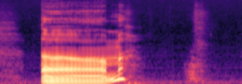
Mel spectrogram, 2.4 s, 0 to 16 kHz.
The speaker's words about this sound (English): The so threatening 22-pound Boston Terrier guard dog is getting her hackles up. Looking out the front door, it might be my dinner.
